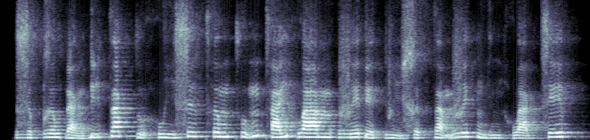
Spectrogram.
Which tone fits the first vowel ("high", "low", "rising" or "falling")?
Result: low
